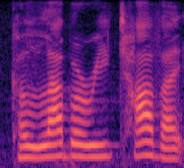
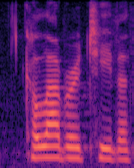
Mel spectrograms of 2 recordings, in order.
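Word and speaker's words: Colaborativa: to fight for justice and to la corab Calabaritava in Chelsea. I'm mispronouncing that. I'm sorry. But it is a great uh grassroots organization over there in Chelsea. They helped a lot during the the pandemic. Collaborativa.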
